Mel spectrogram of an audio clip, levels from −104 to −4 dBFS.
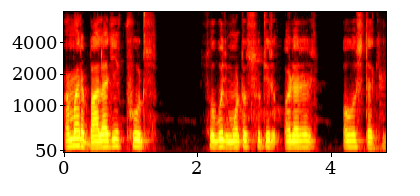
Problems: none marked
